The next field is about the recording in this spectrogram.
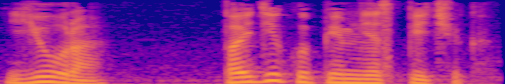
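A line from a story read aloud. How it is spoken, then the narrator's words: Calm wise pastor, no anger. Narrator (Russian): мудрый пастырь вместо гнева спокойно сказал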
